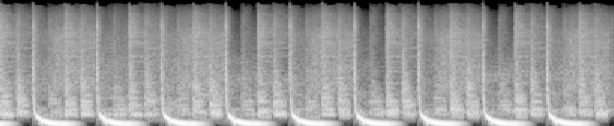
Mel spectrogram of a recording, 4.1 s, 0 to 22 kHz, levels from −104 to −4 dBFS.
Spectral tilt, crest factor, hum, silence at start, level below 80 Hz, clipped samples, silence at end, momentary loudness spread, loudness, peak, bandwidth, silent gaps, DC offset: -4.5 dB/octave; 10 dB; none; 0 s; -14 dBFS; under 0.1%; 0 s; 1 LU; -12 LUFS; 0 dBFS; 19 kHz; none; under 0.1%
